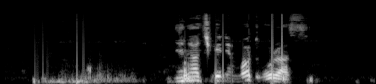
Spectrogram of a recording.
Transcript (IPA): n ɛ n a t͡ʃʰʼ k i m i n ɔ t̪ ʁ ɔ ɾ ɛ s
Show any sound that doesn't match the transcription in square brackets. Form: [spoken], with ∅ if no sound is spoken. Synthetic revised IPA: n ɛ n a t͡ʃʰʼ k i [n] i [m] ɔ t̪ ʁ [u] ɾ [a] s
